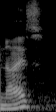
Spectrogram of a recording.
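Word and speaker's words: Knies: I know that you told me I pronounced his name wrong the last time I said it. Matthew Nyes. Oh, I said nice the last time.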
